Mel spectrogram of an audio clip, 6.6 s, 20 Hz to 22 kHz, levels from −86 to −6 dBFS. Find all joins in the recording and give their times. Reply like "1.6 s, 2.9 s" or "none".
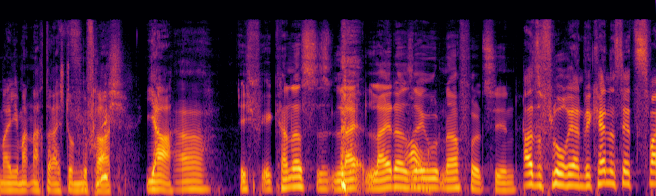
5.2 s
